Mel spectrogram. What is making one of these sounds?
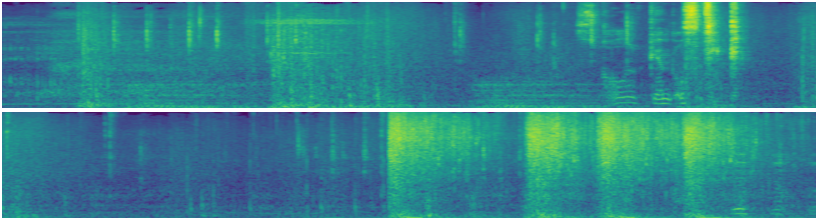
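Sword blows clash and thud in a fight.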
